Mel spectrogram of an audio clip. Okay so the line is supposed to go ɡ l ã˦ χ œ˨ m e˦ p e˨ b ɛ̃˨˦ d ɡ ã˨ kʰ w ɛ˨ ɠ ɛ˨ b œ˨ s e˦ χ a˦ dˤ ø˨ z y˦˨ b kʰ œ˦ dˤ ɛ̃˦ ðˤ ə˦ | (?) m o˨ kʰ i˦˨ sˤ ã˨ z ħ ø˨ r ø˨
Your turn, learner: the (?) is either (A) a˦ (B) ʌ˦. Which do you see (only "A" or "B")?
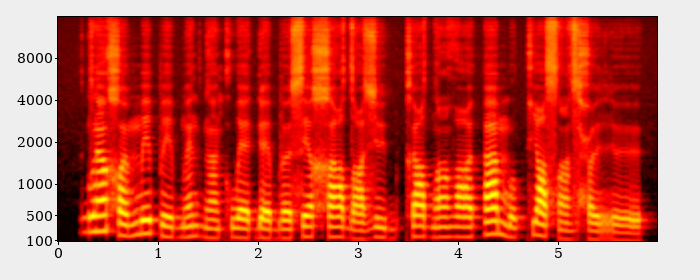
A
